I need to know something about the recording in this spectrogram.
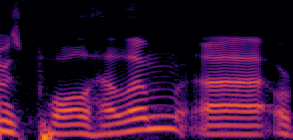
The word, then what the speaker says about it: Pål Hellum: yeah thank you uh so my name is Paul Helm uh or pronounced Paul Helm in Norwegian I am from Oslo which is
